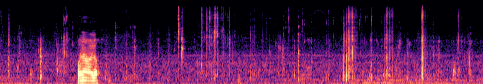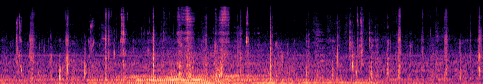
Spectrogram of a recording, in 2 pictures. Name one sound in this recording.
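A young man chews noisily close to a microphone.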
